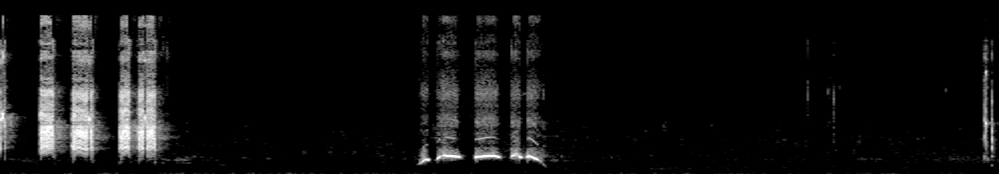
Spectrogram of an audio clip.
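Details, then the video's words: Black francolin giving one phrase of five ringing, slightly rasping whistled notes ending in a falling note, preceded by several loud hissing, broadband bursts and followed by near silence. "Kala teeter ka awaz"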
